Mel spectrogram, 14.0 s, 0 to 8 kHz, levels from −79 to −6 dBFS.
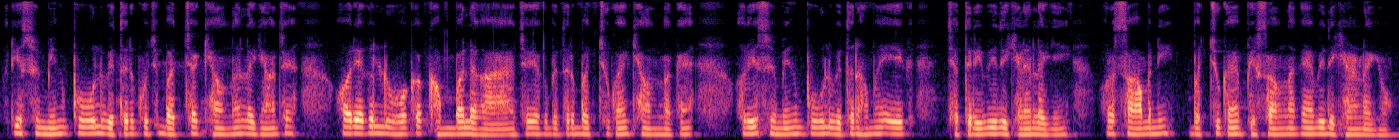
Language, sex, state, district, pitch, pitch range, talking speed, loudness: Hindi, male, Uttarakhand, Tehri Garhwal, 135 Hz, 125-140 Hz, 180 wpm, -20 LUFS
